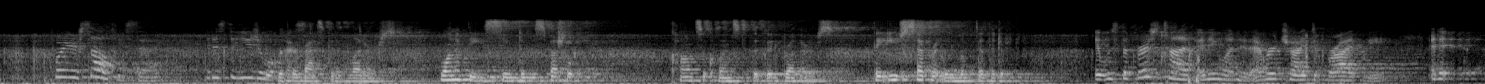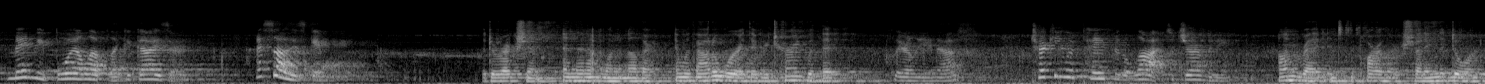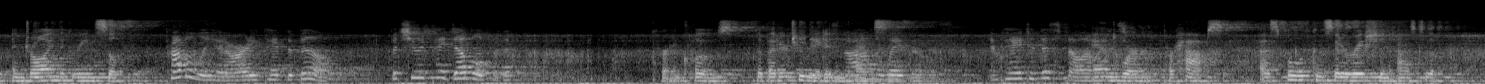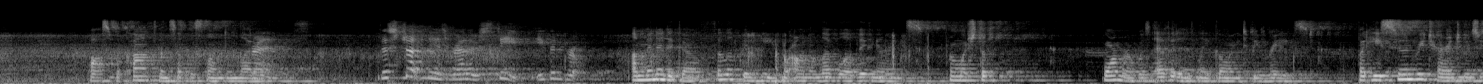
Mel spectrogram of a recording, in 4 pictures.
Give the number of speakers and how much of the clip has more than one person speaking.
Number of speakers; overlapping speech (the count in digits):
2, about 4%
